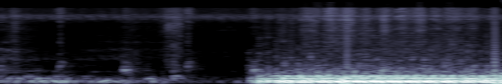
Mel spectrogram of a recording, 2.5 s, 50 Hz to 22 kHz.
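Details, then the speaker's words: 1998 BMW 320i E46 with straight-piped exhaust at full throttle: loud, lumpy, uneven rumble and rattling, running as if on three cylinders and unwilling to pull; owner suspects ignition misfire, not confirmed. "This is a BMW 320i E46 from 1998. Man, that's not a good sound."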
